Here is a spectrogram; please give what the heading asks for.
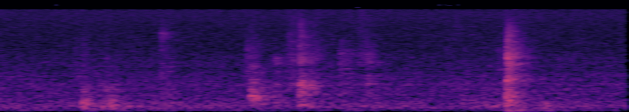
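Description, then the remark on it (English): A few short wooden knocks and a sliding scrape as a kitchen drawer is pulled open and pushed shut to put a pair of scissors away, with no one speaking. “All right, I think I'm done with the scissors, so I'm going to real quickly go way into my kitchen, way over here, and put them in the drawer where they belong.”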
